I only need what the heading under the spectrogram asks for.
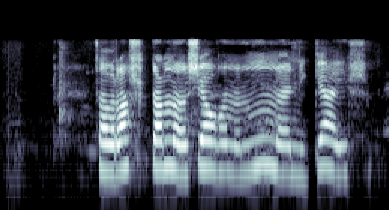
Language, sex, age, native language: Icelandic, male, 18-19, Icelandic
